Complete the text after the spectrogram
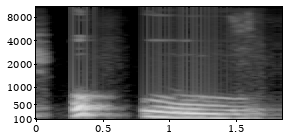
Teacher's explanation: वे स्वर जिनका उच्चारण करते समय ओष्ठ का आकार हो जाता है गोल। बोलोगे ओ ऊ, आकार हो जाएगा गोल। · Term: वृत्त मुखी, व्रतमुखी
